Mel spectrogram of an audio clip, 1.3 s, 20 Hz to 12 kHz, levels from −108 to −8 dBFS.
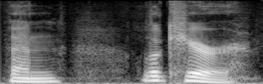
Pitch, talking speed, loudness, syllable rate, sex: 130 Hz, 135 wpm, -19 LUFS, 4.9 syllables/s, male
